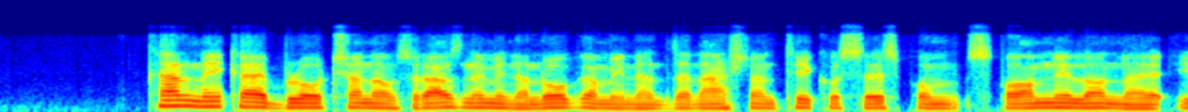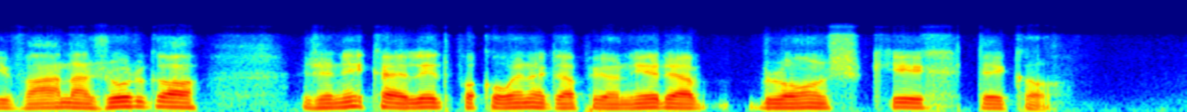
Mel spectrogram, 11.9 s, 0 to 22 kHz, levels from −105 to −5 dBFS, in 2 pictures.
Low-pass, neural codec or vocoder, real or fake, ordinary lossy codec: 7.2 kHz; codec, 16 kHz, 0.8 kbps, ZipCodec; fake; Opus, 16 kbps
